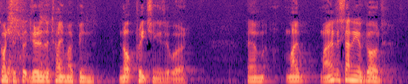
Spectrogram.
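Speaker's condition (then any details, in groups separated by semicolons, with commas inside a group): Parkinson's; has learned to manage speech more carefully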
